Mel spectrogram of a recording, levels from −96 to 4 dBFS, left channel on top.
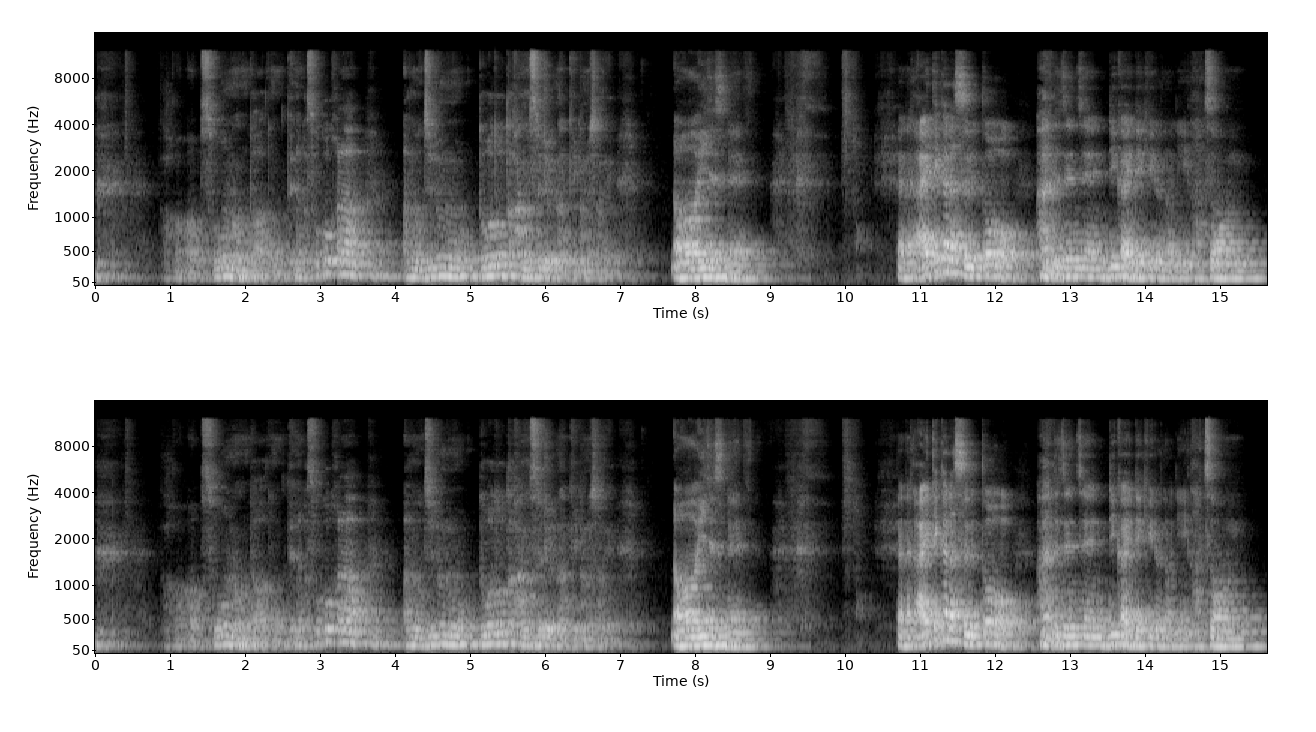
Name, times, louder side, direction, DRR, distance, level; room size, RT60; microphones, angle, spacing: voice 1, 0.9-3.7 4.1-7.2 9.1-9.5 10.0-10.1 12.6-12.8, left 1 dB, 50° left, -3 dB, 0.6 m, -24 dB
voice 2, 7.7-8.7 10.7-12.2 12.6-15.4, right 1 dB, 20° right, 0 dB, 0.3 m, -17 dB
2.9 x 2.2 x 2.2 m, 1.0 s
head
